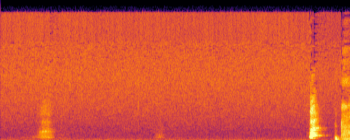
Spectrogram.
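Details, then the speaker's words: A faint sneeze-like burst, then a loud forceful sneeze with an audible intake and follow-on noise; itchy, uncontrollable sneezing fits from a person with a cold. "Oh God, some of these just sound so Achoo! Loud and horrible. It's cold sneezes and they are so itchy and so big that I can't stop Achoo! Coming out like that."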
